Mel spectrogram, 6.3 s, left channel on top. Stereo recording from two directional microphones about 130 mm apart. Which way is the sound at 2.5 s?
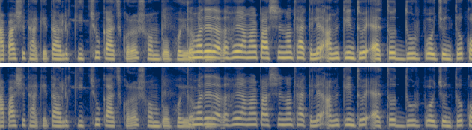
60° left (ahead or behind).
